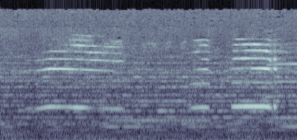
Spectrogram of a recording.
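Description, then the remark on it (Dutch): Roya, a female Siberian white crane, bred in Belgium and seven years old, shakes her feathers, raises her bill and gives her high, fluting call in two drawn-out bursts. The call is clear, with no voices over it. “Daar staat Roya, een iets kleinere Siberische witte kraanvogel ze schudt met haar veren, haar snavel gaat omhoog en ze laat haar lokroep horen.”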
